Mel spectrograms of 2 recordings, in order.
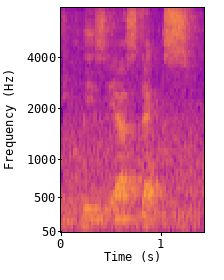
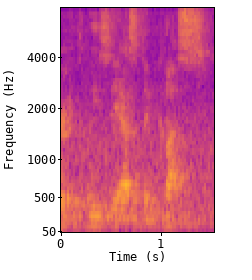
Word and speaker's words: Ecclesiasticus: A real long one is the Ecclesiasticus, or the Wisdom of Jesus Sirach. So we have Ecclesiastes, which some people wrongly pronounce Ecclesiastics. So we have Ecclesiastes, and here Ecclesiasticus.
